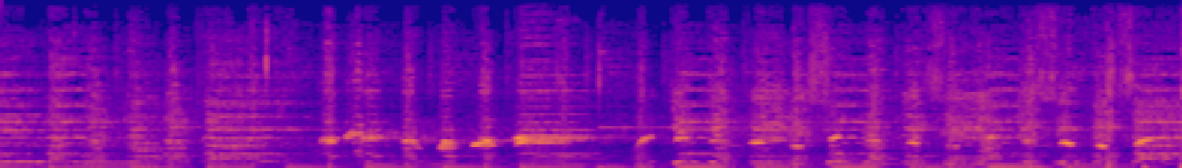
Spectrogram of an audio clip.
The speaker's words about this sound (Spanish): Sí, pero si hay una película del genio de la animación en la que se silba mucho, esa es Blancanieves.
